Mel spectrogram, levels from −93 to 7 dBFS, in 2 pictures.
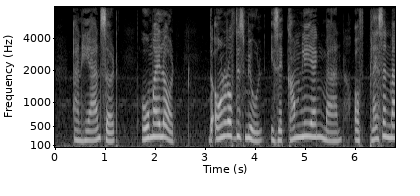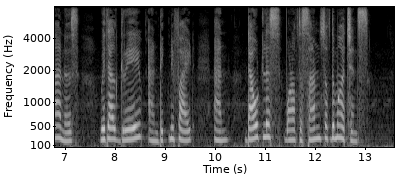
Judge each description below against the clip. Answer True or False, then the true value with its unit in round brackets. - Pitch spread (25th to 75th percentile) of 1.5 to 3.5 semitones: False (4.1 semitones)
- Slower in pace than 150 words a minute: True (140 wpm)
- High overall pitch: True (220 Hz)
